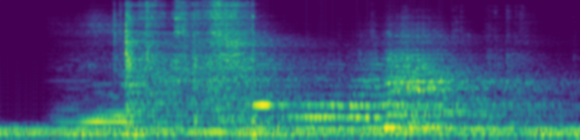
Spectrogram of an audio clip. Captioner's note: door creaks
